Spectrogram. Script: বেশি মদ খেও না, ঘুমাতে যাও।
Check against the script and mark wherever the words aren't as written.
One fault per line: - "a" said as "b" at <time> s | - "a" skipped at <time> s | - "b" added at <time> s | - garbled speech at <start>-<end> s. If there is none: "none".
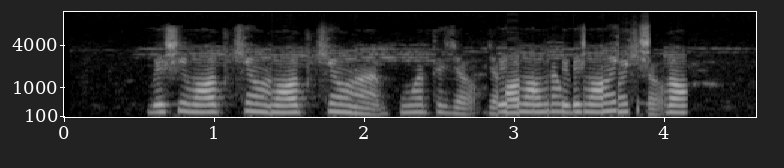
- "মদ খেও" added at 1.3 s
- garbled speech at 2.8-4.2 s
